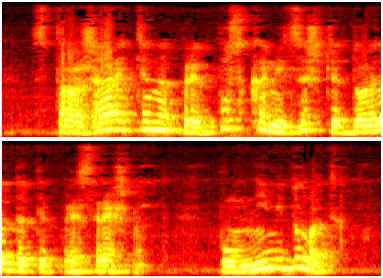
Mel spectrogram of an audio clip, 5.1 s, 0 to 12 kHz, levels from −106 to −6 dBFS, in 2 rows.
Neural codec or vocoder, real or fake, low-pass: none; real; 10.8 kHz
